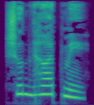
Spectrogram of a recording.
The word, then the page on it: ಶುದ್ಧಾತ್ಮೆ: śuddhātme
